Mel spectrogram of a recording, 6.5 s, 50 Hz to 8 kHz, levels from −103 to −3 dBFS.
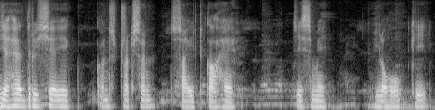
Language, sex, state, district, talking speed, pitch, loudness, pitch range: Hindi, male, Bihar, Vaishali, 100 wpm, 120 Hz, -22 LUFS, 115-145 Hz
